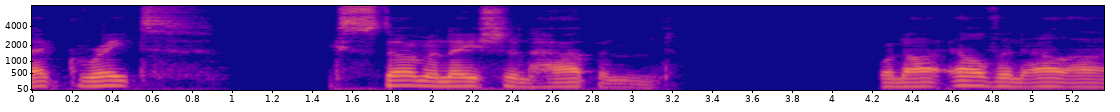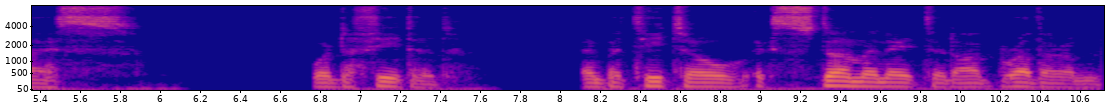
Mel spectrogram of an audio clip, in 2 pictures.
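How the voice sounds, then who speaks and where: Putting on a character voice, a man speaks at a fairly slow pace in a medium pitch, with long, frequent pauses. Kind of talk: fantasy epic speech. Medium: actual play. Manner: formal, stately.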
